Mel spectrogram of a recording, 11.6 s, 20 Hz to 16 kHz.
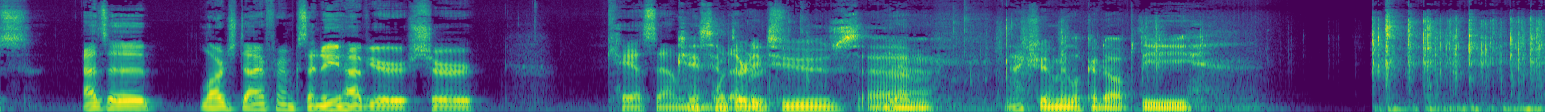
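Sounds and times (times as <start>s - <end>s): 
speech: 0.0s - 3.7s, 4.6s - 9.2s
typing on a computer keyboard: 10.3s - 11.5s.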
